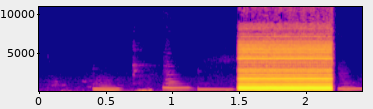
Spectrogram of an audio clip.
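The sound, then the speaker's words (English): A loud, harsh electronic quiz game buzzer, pressed by a player before the timer ran out, blares once for nearly a second, preceded by a few short tonal beeps and followed by a softer steady tone, with no talking. “I buzzed.”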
